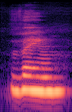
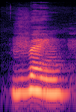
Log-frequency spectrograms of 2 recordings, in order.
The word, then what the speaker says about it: vêm: Vocês, eles, elas, vêm, vêm. Vem and vem sound the same.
